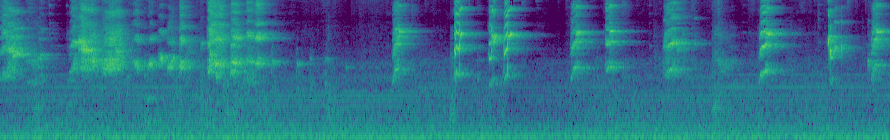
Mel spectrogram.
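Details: Lovebird chirping: harsh high chattering at first, then evenly spaced sharp shrill chirps, singles and doubles, roughly every half second, over a faint low hum.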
